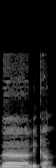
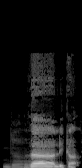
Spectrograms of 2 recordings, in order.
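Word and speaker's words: ذٰلك: তেমনি ভাবে এটা লেখা আছে যালিকা, কিন্তু আমাদের বলতে হবে যালিকা, যালিকা। যা এর মধ্যে এক আলিফ টান দিয়ে পড়তে হবে।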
